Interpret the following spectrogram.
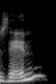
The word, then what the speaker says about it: zen: así no Ana María zen es como una s Sonora zen sí es como una Z Sonora como sí zen zen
